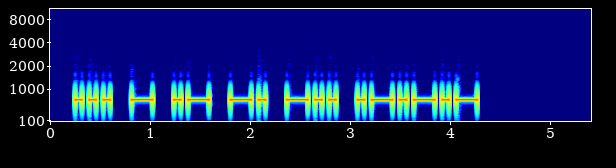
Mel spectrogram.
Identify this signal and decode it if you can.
Morse code, heard as a keyed tone, about 17 wpm, 700 Hz. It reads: STAND.
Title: Sentences from Top 1000 Words - Review Part 1 - 17wpm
